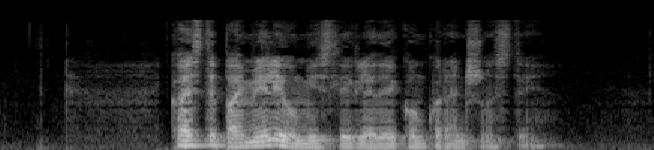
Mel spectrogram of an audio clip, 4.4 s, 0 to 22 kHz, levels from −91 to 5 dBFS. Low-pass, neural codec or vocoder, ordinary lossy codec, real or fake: 19.8 kHz; none; AAC, 32 kbps; real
